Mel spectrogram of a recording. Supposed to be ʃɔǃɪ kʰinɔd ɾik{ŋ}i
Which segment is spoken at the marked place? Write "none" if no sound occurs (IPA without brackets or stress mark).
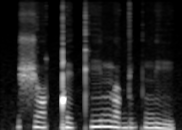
n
